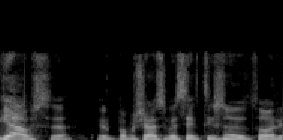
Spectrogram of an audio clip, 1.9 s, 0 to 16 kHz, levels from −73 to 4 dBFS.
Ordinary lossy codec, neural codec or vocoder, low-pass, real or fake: MP3, 64 kbps; none; 9.9 kHz; real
